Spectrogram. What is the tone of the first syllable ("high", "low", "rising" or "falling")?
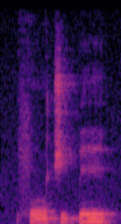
low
